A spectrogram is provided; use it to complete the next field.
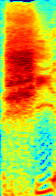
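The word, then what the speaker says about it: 四: Non, tout simplement parce qu'il se prononce shi, alors S-H-I, tout comme le mot mort en japonais.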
